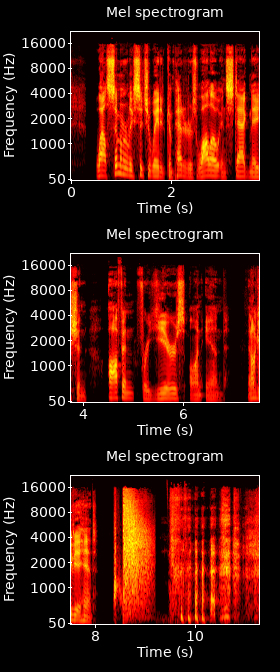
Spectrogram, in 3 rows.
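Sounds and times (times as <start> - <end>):
speech: 0.5 - 8.5, 9.7 - 10.9
whip crack: 8.4 - 9.2
laughter: 9.5 - 11.2.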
